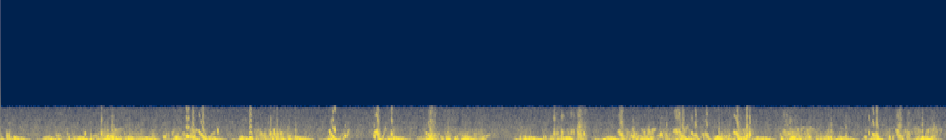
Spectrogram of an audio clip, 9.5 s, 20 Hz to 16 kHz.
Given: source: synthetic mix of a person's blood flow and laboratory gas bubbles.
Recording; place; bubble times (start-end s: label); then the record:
Doppler ultrasound of blood flow; precordium
0.00-0.16 s: bubbles
0.53-1.48 s: bubbles
1.51-2.22 s: bubbles
2.46-3.02 s: bubbles
3.26-3.52 s: bubbles
3.70-3.98 s: bubbles
4.16-4.94 s: bubbles
5.18-5.34 s: bubbles
5.40-5.89 s: bubbles
6.09-7.14 s: bubbles
7.19-7.54 s: bubbles
7.76-8.50 s: bubbles
8.62-9.43 s: bubbles
From the record:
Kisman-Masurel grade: 342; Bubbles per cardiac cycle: rolling drumbeat, 9 or more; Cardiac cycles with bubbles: 100%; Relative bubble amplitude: moderate (0.250 to 0.450); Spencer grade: 3 (all of the cardiac periods contain showers or single bubble signals, but not dominating or overriding the cardiac motion signals); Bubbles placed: anywhere in the cardiac cycle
